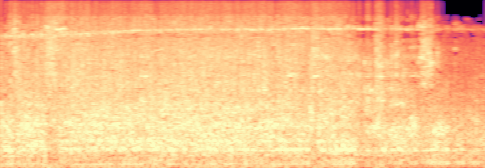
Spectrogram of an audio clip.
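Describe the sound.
A tractor engine roars while clearing a road as a crowd of people watches, a loud, steady, rough mechanical drone with grinding, rattling noise that holds throughout and eases slightly at the end.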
